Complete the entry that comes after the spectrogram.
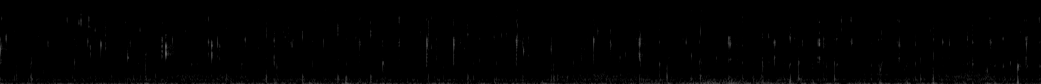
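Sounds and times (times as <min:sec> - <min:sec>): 
wet mouth sounds: 0:00.0 - 0:10.4.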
